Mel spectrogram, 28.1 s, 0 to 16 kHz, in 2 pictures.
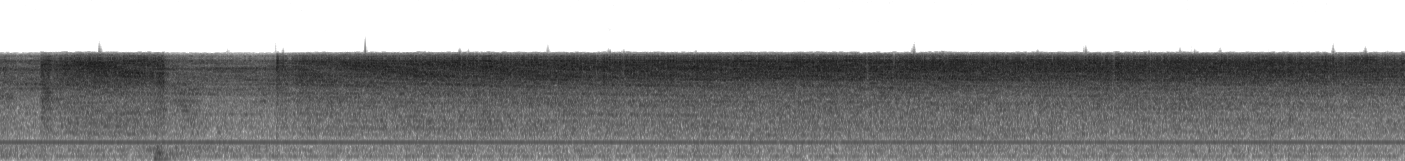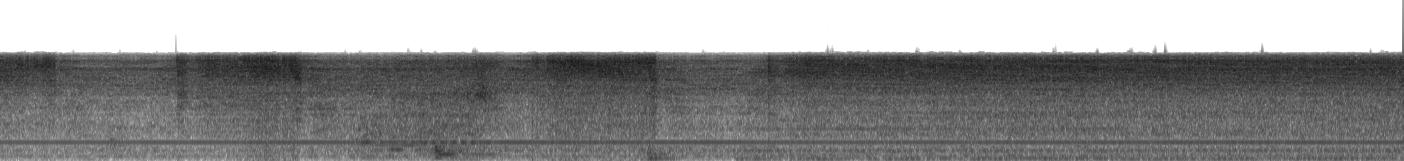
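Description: CNC laser welder welding 304 stainless sheet into thicker 304 plate: a steady, loud hiss with a constant hum beneath it. The hiss drops away briefly several times, mostly in the second half.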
